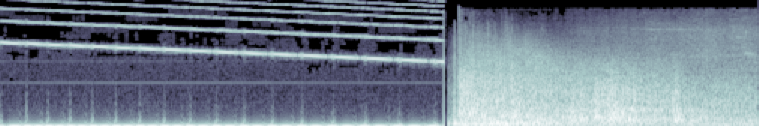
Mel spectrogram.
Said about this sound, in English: Yeah, that's that should be bomb dropping right now to hear.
